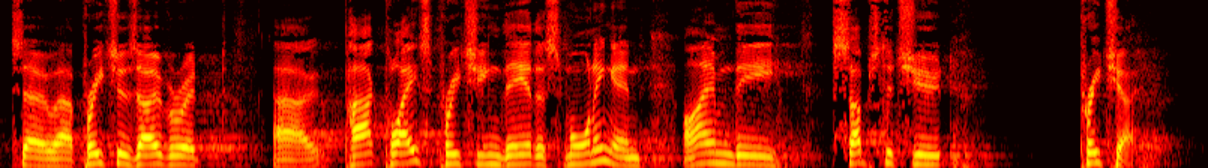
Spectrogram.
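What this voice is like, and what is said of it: Australian accent. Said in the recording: “A little bit of a different accent for you today. ... we play cricket in Australia.”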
